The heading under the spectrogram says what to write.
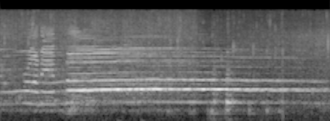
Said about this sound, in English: Polly jumped quickly between his fingers, and after a not too pleasant swirl around a rather waxy ear, Polly was tossed into the toilet and flushed away to begin her adventure.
